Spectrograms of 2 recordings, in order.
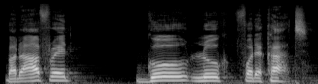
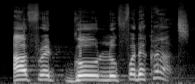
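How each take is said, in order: First: Slow, mildly stern order; retold threat. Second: Firm, slightly raised order; retold command. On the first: Angry host orders his guest to find the cat, slow mild sternness. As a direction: lay down the order slowly, a hint of menace. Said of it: "he issued a threat". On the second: Host commands the preacher to find the cat, firm mock order. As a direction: bark it as a command, half-mocking. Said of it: "he issues the command".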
